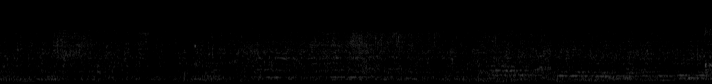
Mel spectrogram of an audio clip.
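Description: Faint, steady sizzling of mutton leg pieces cooking in masala and oil in a steel kadai.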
